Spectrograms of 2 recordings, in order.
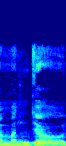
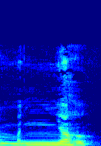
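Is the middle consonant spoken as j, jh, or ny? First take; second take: j; ny. First: The middle consonant is a plain j sound. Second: The middle consonant is a nasal ny sound. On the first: The speaker calls it wrong. "ਕਈ ਨਾ ñੇ ਦੀ ਜਗ੍ਹਾ ਜੱਜਾ ਬੋਲ ਜਾਂਦੇ ਆ" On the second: The speaker calls it right. "ਇਸ ਨੂੰ ਉਚਾਰਨ ਕਰਨਾ ਹੈ ਮੰਨਹ"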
